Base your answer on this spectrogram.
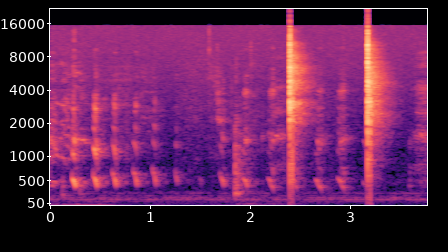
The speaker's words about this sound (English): That was a Nancy clap.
